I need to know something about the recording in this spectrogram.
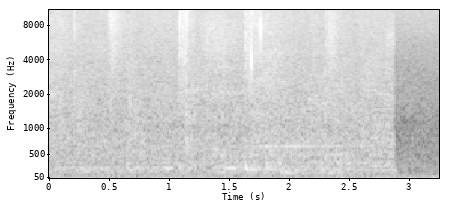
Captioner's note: footsteps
